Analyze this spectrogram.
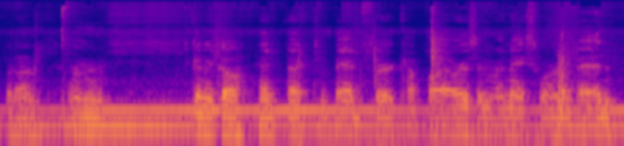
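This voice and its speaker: With music in the background and audible room echo, a man speaks at a very slow pace in a very deep, low voice with very wide pitch swings. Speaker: outdoor gear vlogger. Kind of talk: casual vlog. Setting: outdoors in winter cold, then indoors. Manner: quiet, trying not to wake kids.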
